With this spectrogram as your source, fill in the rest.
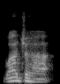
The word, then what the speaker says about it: Wajahat: It's Wajahat. Just how it's written.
